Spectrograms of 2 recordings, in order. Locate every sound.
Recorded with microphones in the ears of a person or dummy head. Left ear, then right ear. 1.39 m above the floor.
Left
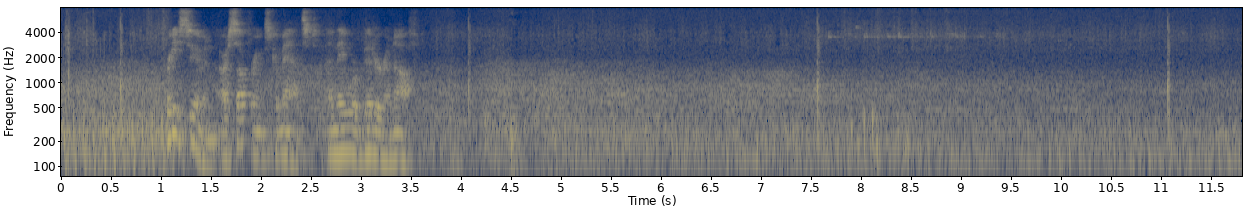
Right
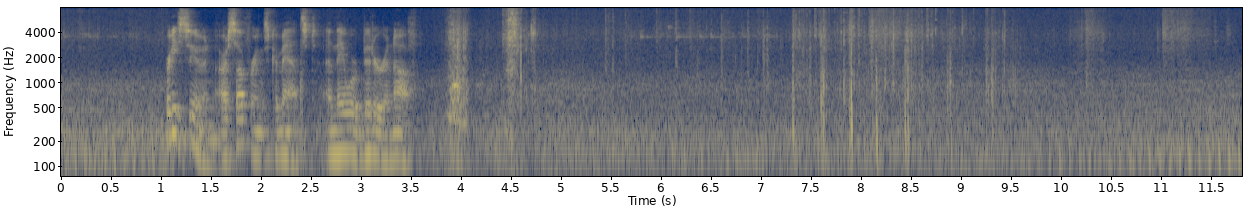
1.1 s a man speaking: 45° right (ahead or behind), 0.7 m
